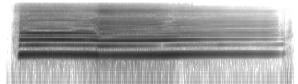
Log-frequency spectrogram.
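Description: One long, horn-like note held on a single pitch. It dips slightly in pitch about a second and a half in, then slowly fades away near the end.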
